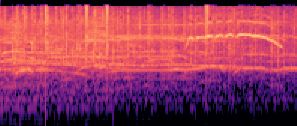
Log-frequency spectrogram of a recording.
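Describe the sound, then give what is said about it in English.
Family members and rescuers break into steady, dense applause as the first rescued miner steps out of the Phoenix capsule at a mine in Chile, with overlapping voices cheering and calling out throughout and a high rising whoop near the end, loud and unbroken for the whole stretch. “As he stepped out of the Phoenix capsule, his family and rescuers broke into applause.”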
